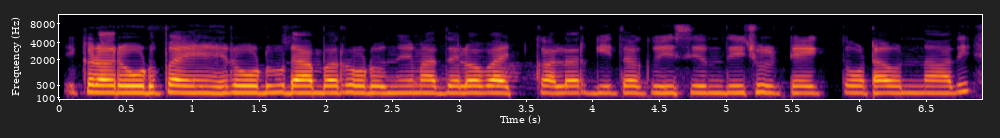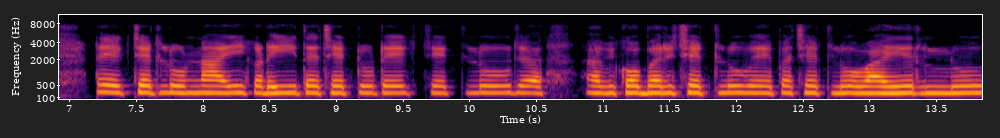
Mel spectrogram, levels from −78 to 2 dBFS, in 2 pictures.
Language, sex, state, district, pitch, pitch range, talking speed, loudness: Telugu, female, Andhra Pradesh, Guntur, 230 Hz, 230-235 Hz, 125 wpm, -17 LUFS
